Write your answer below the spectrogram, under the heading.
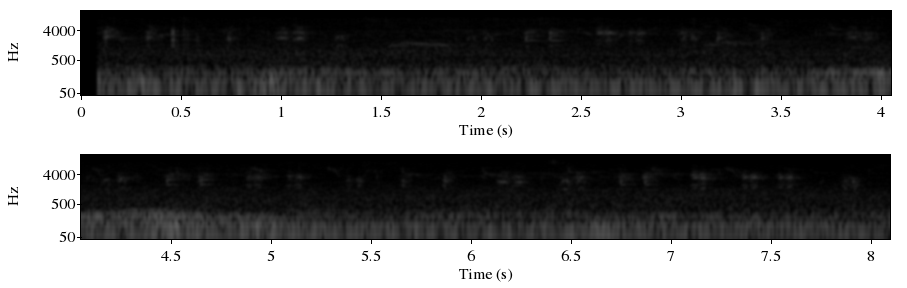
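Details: Eurasian reed warbler singing: a steady stream of scratchy, chattering notes, some with clicking or rasping quality, running without pause, partly masked by a strong low rumbling noise.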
